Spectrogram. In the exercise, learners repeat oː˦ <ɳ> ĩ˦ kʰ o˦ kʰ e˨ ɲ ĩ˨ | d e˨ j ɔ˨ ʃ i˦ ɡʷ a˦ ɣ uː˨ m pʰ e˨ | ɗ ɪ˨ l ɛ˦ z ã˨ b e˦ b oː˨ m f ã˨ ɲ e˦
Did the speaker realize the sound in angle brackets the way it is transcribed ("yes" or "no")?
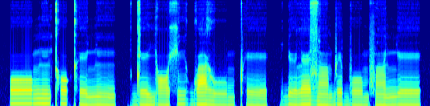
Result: no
